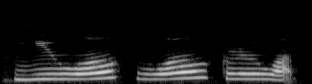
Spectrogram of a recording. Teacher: we put a wah sound to link these two words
